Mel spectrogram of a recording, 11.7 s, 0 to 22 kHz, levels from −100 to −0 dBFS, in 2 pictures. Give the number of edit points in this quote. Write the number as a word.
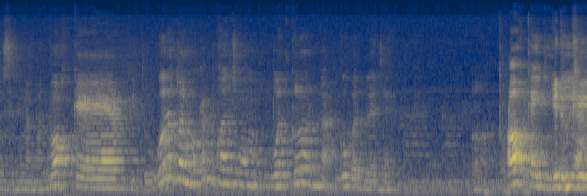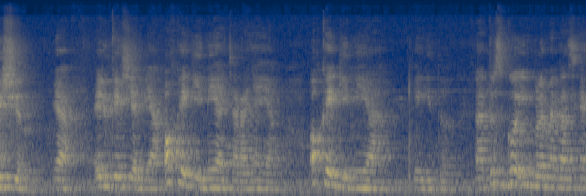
zero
